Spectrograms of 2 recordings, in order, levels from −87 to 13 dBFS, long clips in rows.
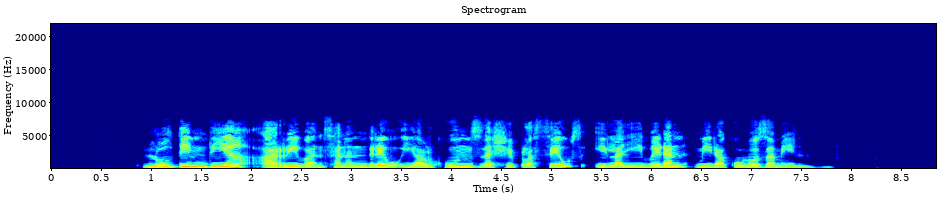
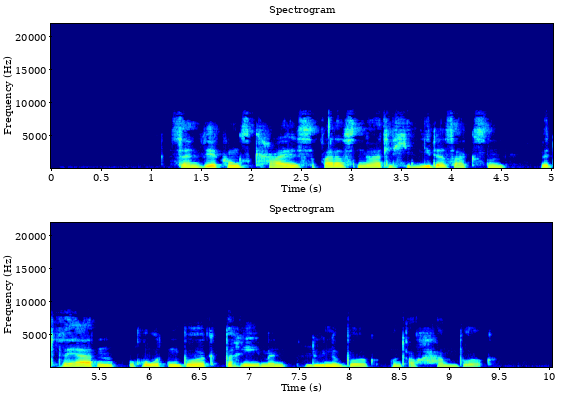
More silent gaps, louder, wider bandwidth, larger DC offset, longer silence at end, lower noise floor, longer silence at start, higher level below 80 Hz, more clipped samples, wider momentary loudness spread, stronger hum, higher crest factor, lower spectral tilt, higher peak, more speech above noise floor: neither; first, -26 LUFS vs -29 LUFS; second, 7.6 kHz vs 8.6 kHz; neither; first, 1.25 s vs 0.6 s; first, -86 dBFS vs -81 dBFS; second, 0.9 s vs 1.25 s; first, -72 dBFS vs -78 dBFS; neither; about the same, 9 LU vs 10 LU; neither; about the same, 18 dB vs 18 dB; second, -4.5 dB/octave vs -7 dB/octave; first, -8 dBFS vs -12 dBFS; first, 60 dB vs 53 dB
